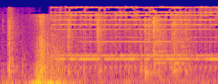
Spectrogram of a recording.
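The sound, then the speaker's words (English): A household telephone rings with a steady, bright electronic tone that holds through the whole ring, and a soft thump comes near the start. “The phone. I gotta jump over my bed.”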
